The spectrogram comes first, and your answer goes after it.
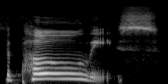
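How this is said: It is said with a mocking dialect pronunciation.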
